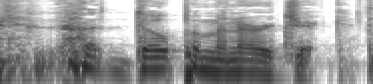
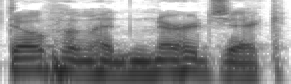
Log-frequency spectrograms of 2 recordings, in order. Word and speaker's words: dopaminergic: Dopaminergic. – Dopaminergic pathways.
